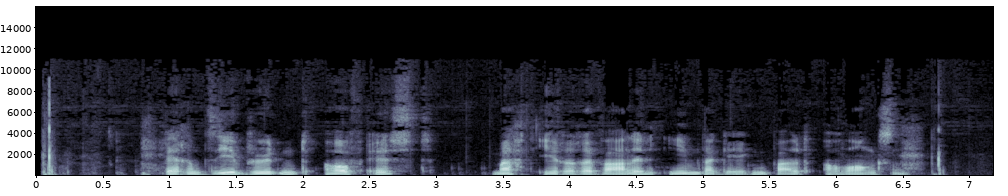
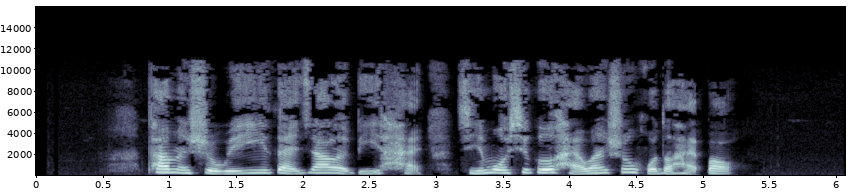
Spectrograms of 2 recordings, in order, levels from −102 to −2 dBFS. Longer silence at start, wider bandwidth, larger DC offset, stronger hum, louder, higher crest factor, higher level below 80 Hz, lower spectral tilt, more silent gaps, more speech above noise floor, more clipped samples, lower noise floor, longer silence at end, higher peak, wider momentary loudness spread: second, 0.05 s vs 0.85 s; second, 9.8 kHz vs 11.5 kHz; neither; neither; second, -26 LUFS vs -22 LUFS; about the same, 24 dB vs 22 dB; first, -50 dBFS vs -78 dBFS; first, -7 dB/octave vs -3 dB/octave; neither; second, 35 dB vs 57 dB; neither; second, -60 dBFS vs -79 dBFS; second, 0.55 s vs 0.85 s; about the same, -4 dBFS vs -2 dBFS; first, 15 LU vs 10 LU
